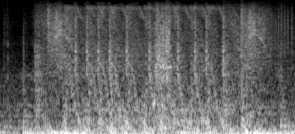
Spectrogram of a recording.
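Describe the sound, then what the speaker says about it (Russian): Rapid machine gun fire in the Cyberdino T-Rex video game, a loud, continuous burst of dense crackling shots with no pauses. "А вот здесь уже стоит врубить пулемет."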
